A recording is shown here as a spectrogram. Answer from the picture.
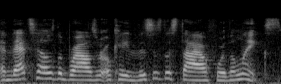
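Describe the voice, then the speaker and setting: With noticeable background noise behind her, a woman speaks at a fairly high pitch with ordinary pitch variation. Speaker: web design tutorial maker. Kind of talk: tutorial. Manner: fast.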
